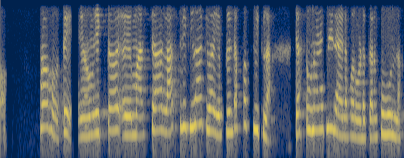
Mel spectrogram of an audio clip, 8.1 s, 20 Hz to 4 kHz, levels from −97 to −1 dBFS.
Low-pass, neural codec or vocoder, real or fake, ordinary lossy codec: 3.6 kHz; none; real; none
